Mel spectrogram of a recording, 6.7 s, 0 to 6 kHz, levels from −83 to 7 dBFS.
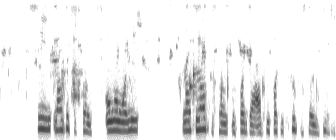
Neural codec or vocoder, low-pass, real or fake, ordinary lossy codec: none; 5.4 kHz; real; none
